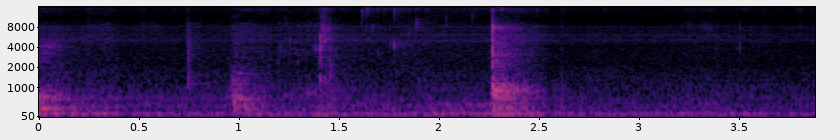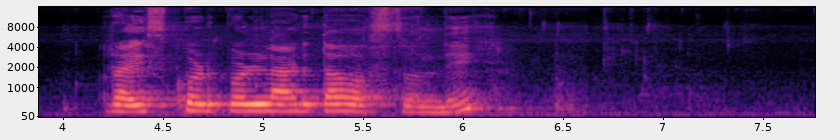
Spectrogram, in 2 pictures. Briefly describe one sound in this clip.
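A metal ladle scrapes and knocks against a pot while stirring thick liquid.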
